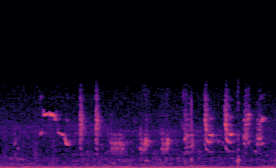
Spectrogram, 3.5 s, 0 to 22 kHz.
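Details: One of at least 10 singing male Moustached warblers at Al Asfar Lake, Eastern Province, Saudi Arabia, a known breeding site, in the morning: a rapid, scratchy jumble of high chirps and short rising whistles in quick bursts over a low background rumble.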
